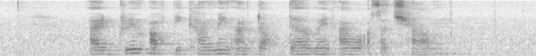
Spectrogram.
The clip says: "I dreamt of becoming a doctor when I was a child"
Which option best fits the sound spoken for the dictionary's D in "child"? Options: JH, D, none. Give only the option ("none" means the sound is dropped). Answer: none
